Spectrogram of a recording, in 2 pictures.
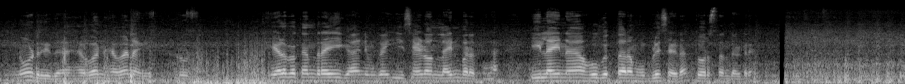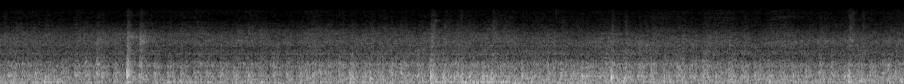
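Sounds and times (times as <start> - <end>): train rumbling on track: 0.0 - 18.0
wheels clicking over rail joints: 8.2 - 18.0.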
